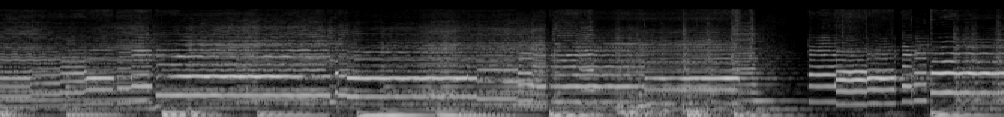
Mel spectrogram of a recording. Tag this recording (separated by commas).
playing oboe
